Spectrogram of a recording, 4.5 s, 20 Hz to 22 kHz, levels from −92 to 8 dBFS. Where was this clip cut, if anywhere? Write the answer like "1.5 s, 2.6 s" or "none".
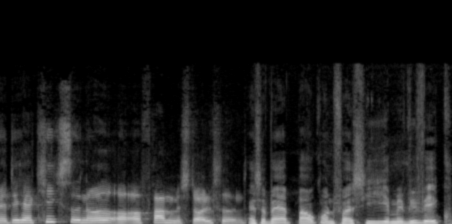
2.4 s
